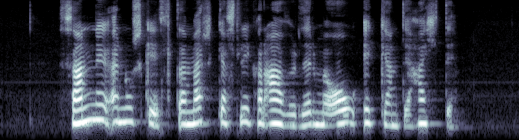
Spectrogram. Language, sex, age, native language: Icelandic, female, 30-39, Icelandic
